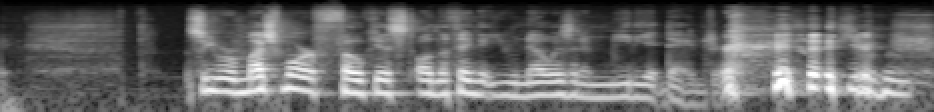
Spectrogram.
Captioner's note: laughs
